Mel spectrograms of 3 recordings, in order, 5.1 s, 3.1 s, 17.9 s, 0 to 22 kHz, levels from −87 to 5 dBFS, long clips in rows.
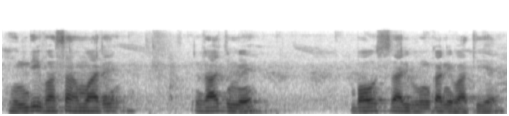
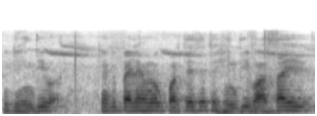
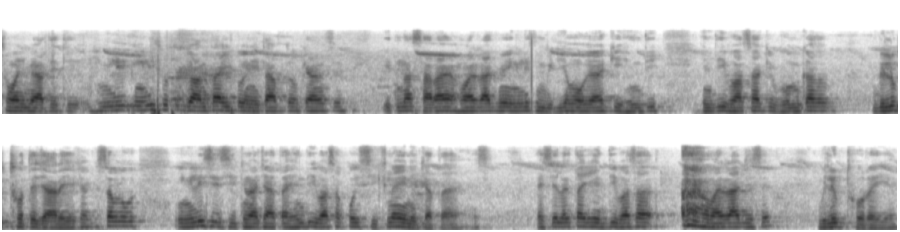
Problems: constant background noise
